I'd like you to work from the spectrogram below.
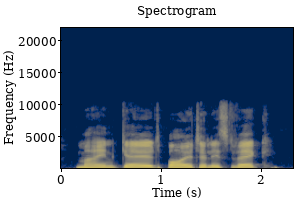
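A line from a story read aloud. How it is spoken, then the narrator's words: Calling out. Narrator (German): ruft sie Leo zu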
